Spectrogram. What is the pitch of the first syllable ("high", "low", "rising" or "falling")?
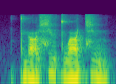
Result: low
